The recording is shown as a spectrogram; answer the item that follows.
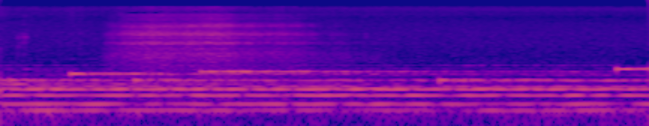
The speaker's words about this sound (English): So when you feel ready, you can take a deep and slow breath in and out. Breathing in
